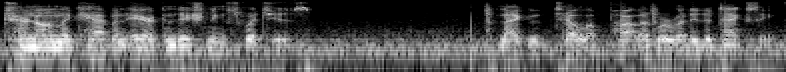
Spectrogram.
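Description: A man's voice: low voice, normal speed. An actor in his thirties playing a self-assured trainee flight engineer, clipped and procedural, in a 1940s training film. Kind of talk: 1940s training film acting, checklist recitation. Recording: muffled, noisy old film soundtrack.

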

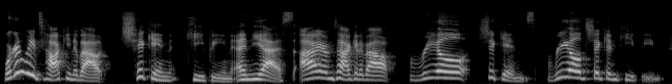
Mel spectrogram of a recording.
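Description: Upbeat woman podcast host, high, bright, sharp voice, enthusiastic. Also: sing-song, normal speed. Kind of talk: scripted podcast introduction. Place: home room. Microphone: headset on video call.

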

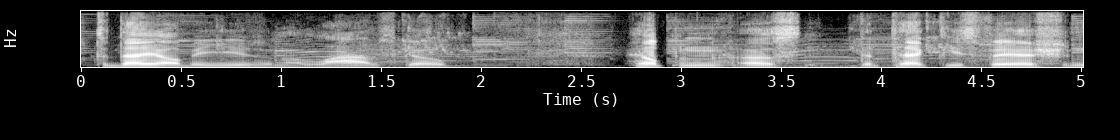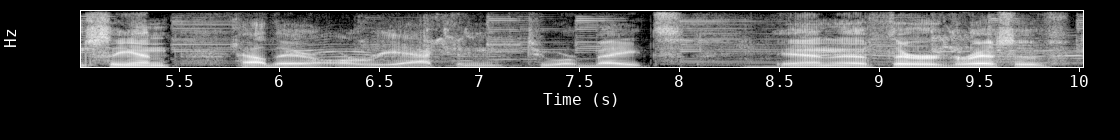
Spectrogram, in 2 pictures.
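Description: Man, lowish voice, casual angler narration, explanatory, soft guitar backing. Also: fairly even intonation, unhurried. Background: plucked guitar music.

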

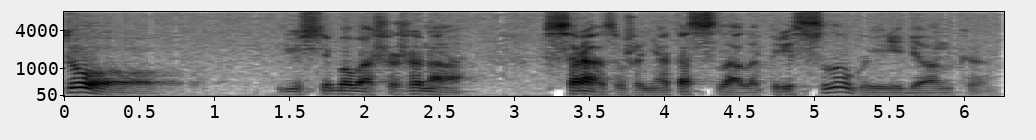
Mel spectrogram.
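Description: Evasive informer, slow, animated intonation, hesitant, sly, vintage radio drama. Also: male voice, low-pitched, slight background noise. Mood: sly, insinuating. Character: evasive, insinuating male informer, falsely reluctant. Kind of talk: 1950s Soviet radio drama acting.

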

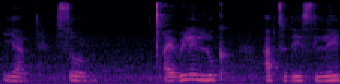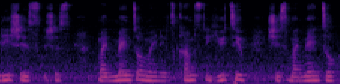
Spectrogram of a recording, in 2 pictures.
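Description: A hoarse woman, chatting slowly to camera for her channel and often repeating herself. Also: lowish voice, flat delivery, mellow, slight background noise, rough recording. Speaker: YouTuber. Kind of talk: casual talk to camera. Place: small indoor room.

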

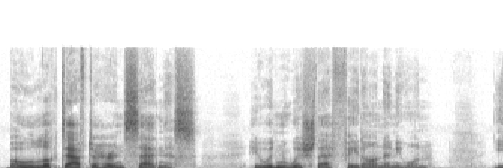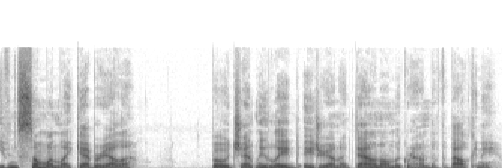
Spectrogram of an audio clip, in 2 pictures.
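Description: Male narrator, lowish pitch, scripted storytelling, dry sound without room. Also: flat delivery, normal speed, no echo.

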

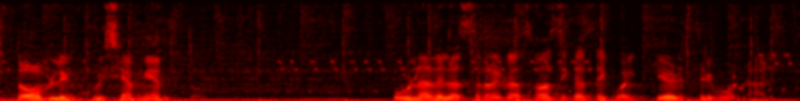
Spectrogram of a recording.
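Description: A man's voice: mid-range voice, brisk, faint music behind, natural voice. A man voicing a smug, cool, unyielding male prosecutor in an amateur reading of a courtroom video game. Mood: smug, stern.

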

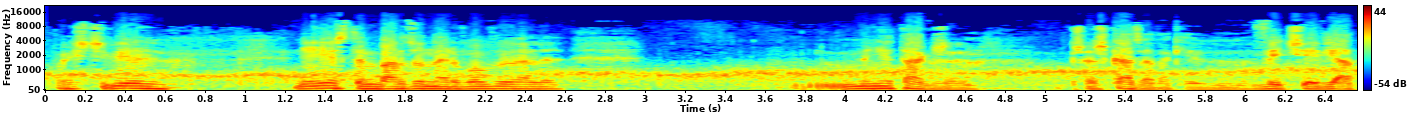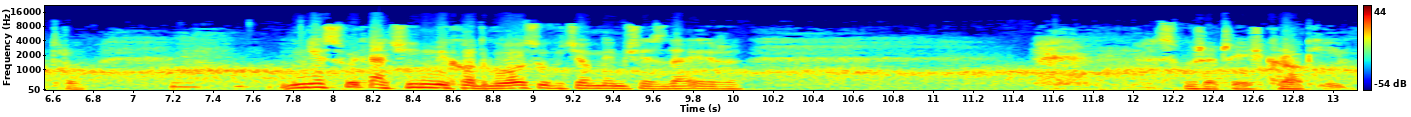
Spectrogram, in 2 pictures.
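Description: An actor playing an educated, dryly ironic man with a wry, measured manner in a radio drama. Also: fairly low pitch. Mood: uneasy. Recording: noisy radio play recording.

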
